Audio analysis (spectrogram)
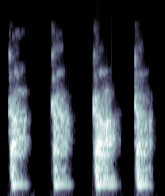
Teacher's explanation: Mi lengua roza con los velos de mi cavidad bucal, pero que al mismo tiempo, profe, es sorda. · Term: velares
